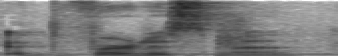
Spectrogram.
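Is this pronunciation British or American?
British. It is said with a British pronunciation.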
